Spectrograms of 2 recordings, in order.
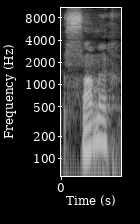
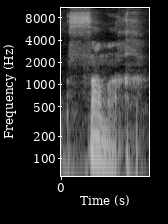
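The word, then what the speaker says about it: ס: This also has two pronunciations. Sometimes samech, sometimes samach.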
